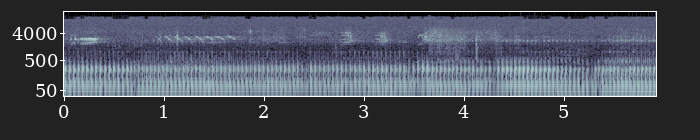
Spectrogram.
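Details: Dew, a 10-month-old female cheetah born at Cheetah Experience, purrs in a deep, steady, pulsing rumble while cuddling close to a man who talks to her, outdoors in an open yard on a summer day after rain.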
